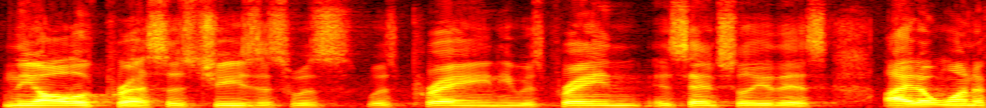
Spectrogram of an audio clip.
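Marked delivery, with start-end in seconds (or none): none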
